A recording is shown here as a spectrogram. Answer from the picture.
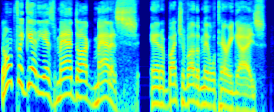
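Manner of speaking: usual speaking voice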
